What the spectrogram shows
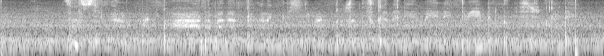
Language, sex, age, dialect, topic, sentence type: Kannada, male, 31-35, Coastal/Dakshin, agriculture, statement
